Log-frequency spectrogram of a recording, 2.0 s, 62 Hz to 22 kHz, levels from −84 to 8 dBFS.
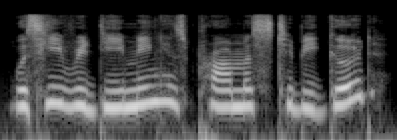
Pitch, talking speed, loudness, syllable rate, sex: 260 Hz, 240 wpm, -17 LUFS, 6.3 syllables/s, female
